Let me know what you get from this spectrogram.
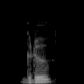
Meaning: glug
- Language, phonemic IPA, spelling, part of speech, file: French, /ɡlu/, glou, interjection, LL-Q150 (fra)-glou.wav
